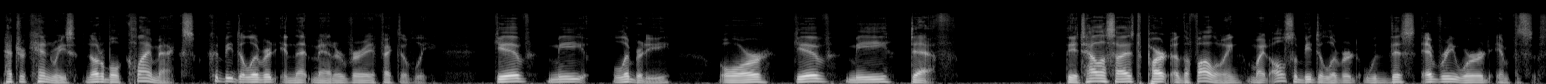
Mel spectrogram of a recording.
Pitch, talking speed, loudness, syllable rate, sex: 105 Hz, 110 wpm, -20 LUFS, 5.3 syllables/s, male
